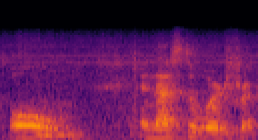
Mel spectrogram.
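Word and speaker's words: Ogham: have a word called Om. It's spelled O-G-H-A-M, and the G-H is, I guess, pronounced kind of like the G-H in dough. You know, it's a silent G-H, so it's pronounced Om, and that's the word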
